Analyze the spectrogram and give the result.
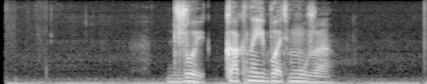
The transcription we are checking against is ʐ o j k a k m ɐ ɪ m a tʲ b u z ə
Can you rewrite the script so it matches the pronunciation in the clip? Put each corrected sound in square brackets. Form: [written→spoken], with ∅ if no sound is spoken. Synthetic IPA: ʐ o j k a k [m→n] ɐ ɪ [m→b] a tʲ [b→m] u [z→ʐ] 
